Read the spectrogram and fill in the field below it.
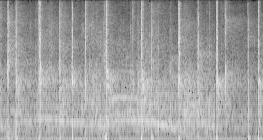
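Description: Audience applause on the show De Primerísimo Orden welcoming back a returning member, a steady patter of many overlapping handclaps at moderate loudness, with a faint whistle-like tone gliding up and back down partway through. No one speaks.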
